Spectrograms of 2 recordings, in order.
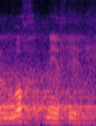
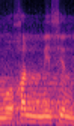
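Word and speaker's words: مخنثين: sutra-sutranya, min sya'nin nisa'i wal mukhnithin, ya, wal mukhannisin bacanya.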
